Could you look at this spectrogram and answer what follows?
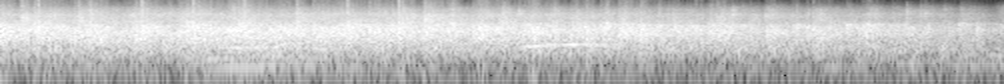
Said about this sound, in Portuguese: Uma salva de palmas para Eliel Baroni.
